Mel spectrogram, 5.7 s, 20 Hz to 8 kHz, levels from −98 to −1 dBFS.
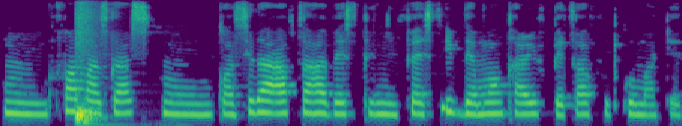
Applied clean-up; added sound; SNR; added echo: classical method spectral subtraction.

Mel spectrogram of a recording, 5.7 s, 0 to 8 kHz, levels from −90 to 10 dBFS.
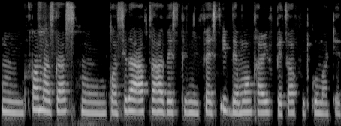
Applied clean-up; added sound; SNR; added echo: neural mask model Resemble Enhance denoiser.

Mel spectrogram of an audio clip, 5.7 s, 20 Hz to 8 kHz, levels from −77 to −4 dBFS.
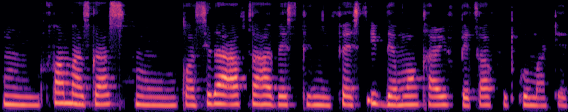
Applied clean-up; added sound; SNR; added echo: none; none; none; none.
